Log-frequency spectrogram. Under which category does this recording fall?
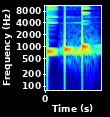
Sound effects > Electronic / Design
